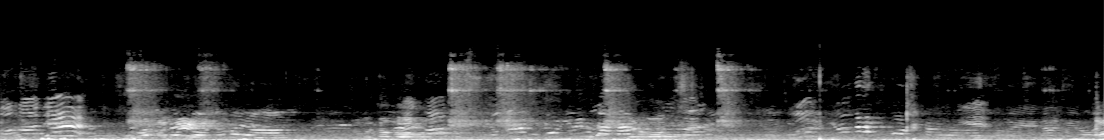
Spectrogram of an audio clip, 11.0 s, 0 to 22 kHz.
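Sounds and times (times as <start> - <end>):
children shouting and calling: 0.0 - 11.0.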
